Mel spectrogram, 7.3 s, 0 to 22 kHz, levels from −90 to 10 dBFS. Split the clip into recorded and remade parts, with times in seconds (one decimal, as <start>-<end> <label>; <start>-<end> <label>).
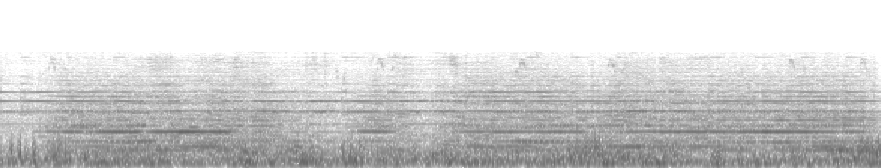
0.0-1.1 recorded; 1.1-2.8 remade; 2.8-3.3 recorded; 3.3-4.1 remade; 4.1-5.2 recorded; 5.2-5.9 remade; 5.9-7.3 recorded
